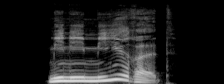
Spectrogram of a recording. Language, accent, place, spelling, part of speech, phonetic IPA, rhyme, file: German, Germany, Berlin, minimieret, verb, [ˌminiˈmiːʁət], -iːʁət, De-minimieret.ogg
- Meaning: second-person plural subjunctive I of minimieren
